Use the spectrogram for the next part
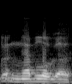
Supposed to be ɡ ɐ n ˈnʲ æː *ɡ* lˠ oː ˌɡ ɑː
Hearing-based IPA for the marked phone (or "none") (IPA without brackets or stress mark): b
